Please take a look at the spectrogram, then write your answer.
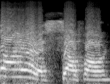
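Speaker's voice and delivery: put-on furious, angry voice. Retelling what he said back to her, imitating his angriest voice. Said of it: "in the angriest voice he could".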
